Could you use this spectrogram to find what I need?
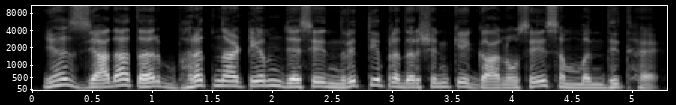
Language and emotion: Hindi, neutral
